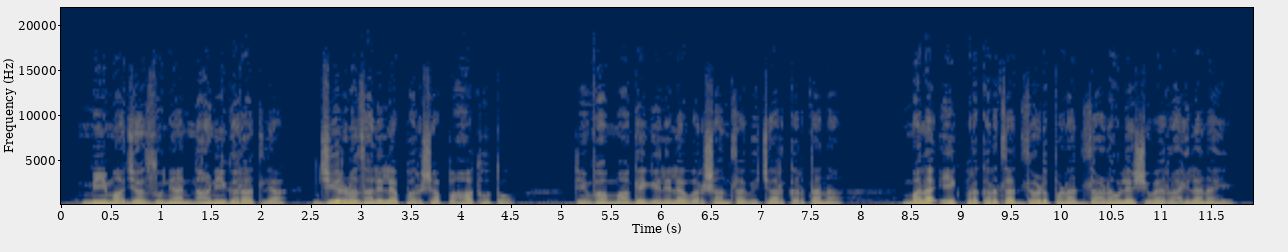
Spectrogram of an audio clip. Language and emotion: Marathi, sad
